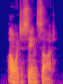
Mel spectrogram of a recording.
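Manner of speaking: ordinary delivery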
